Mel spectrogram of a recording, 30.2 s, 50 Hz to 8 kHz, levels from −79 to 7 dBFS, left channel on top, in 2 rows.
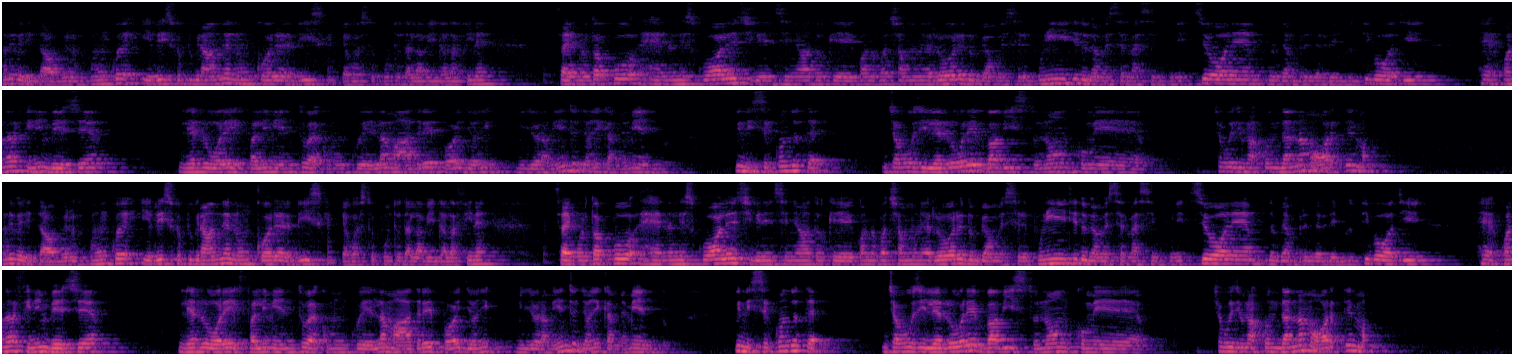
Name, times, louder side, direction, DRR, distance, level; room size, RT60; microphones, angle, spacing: voice 1, 0.0-5.1 5.6-14.3 14.8-16.1 16.9-21.6 22.4-23.2 23.9-26.5 27.2-28.7, right 4 dB, 60° right, 0.4 m, -33 dB
3.1 x 2.2 x 3.1 m
head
